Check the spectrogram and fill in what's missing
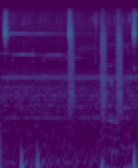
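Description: A removed PCV valve from a Honda Accord engine is shaken by hand, giving short, sharp internal clicks over a steady low hum. The clicking shows the valve is working; a valve that makes no click is likely bad and causes oil loss.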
